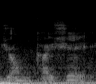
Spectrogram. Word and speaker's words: Chiang Kai-shek: whose name in the Mandarin dialect is pronounced Zhong Kai-shek.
